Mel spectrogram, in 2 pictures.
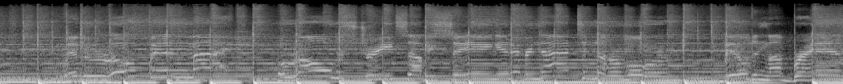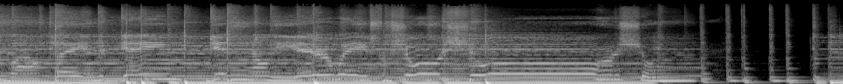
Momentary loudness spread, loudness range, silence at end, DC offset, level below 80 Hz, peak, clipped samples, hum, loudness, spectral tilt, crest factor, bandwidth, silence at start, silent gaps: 5 LU; 3 LU; 0 s; under 0.1%; -20 dBFS; -2 dBFS; under 0.1%; none; -16 LUFS; -4 dB/octave; 14 dB; 18 kHz; 0 s; none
